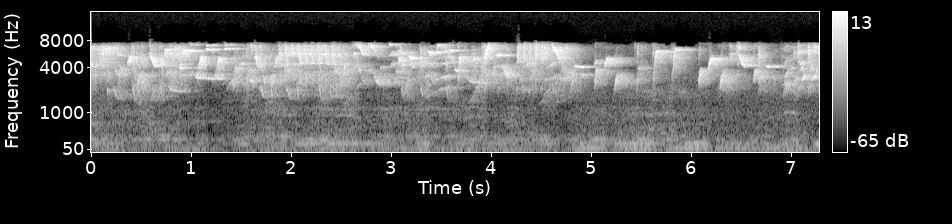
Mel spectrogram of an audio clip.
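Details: Wild European goldfinch held in a cage, singing for mating and nest building; energetic, unbroken high twittering song of fast chirps, metallic tinkles and rasping buzzes.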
